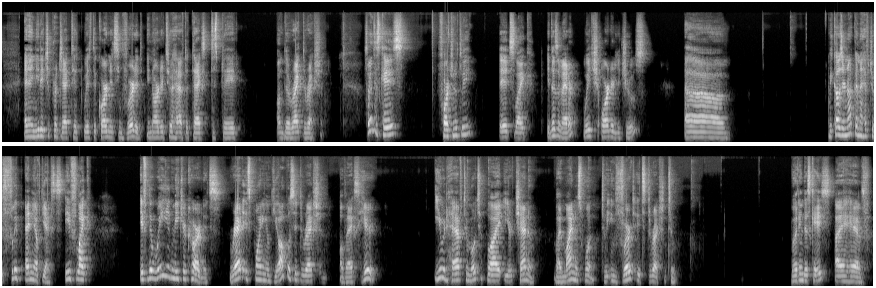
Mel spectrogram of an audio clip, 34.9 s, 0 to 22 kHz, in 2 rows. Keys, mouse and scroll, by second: 0.1 click, 8.7 click, 9.4 click, 10.0 click, 15.5 click, 20.4 click, 26.5 click, 27.7-28.9 drag, 30.9 right click, 32.3 right click, 34.0 right click, 34.0 click.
